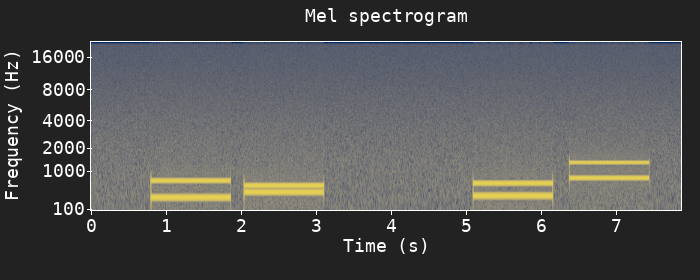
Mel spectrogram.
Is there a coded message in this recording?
Yes: aircraft SELCAL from 0.8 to 7.4 s, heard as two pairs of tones. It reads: AJ-DG BH-KR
